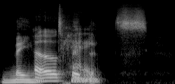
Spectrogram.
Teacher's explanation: The pronunciation in the UK in British English we do pronounce the T.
